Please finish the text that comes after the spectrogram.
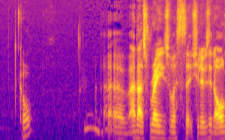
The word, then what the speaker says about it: Rainworth: And that's Rainsworth that she lives in, or Reneth. If you're local, it's Reneth, yeah. Reneth. It's Reneth, even though it's not spelt Reneth. No, it's spelled Rainworth.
